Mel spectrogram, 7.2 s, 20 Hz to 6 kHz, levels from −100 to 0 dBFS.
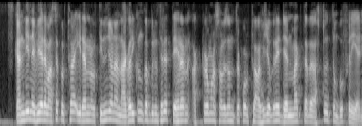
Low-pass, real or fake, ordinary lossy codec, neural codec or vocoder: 5.4 kHz; fake; none; codec, 16 kHz, 4 kbps, X-Codec, HuBERT features, trained on LibriSpeech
